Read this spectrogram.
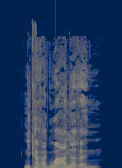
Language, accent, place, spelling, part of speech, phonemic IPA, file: German, Germany, Berlin, Nicaraguanerin, noun, /nikaʁaɡuˈaːnɐʁɪn/, De-Nicaraguanerin.ogg
- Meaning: Nicaraguan (female person from Nicaragua)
